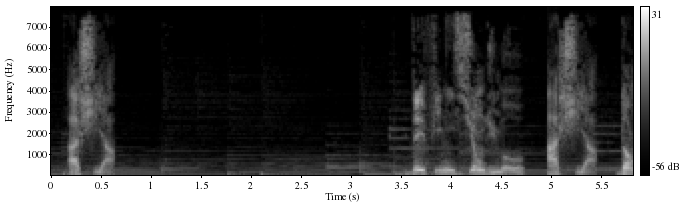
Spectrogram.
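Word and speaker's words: عشية: Le mot vert se prononce achia.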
